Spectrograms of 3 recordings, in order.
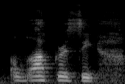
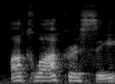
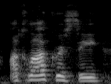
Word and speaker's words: ochlocracy: So that one, I'm going to try it one more time. Ochlocracy, it's OCH, so it's kind of funny. Ochlocracy that has concentrated power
